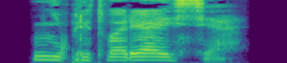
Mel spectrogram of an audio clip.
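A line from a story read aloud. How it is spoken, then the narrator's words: Old man hissing like a snake. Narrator (Russian): прошипел старик, словно змея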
